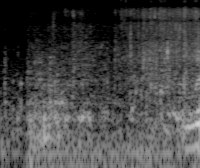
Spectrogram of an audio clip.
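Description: Half-cut toilet being flushed: water runs and splashes into the bowl, a steady noise starting a moment in. The bowl is clogged, so the water backs up rather than draining.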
